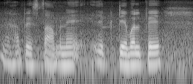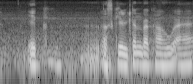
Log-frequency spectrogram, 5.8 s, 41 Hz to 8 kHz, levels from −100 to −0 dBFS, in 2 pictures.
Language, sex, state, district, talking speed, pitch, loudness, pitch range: Hindi, male, Bihar, East Champaran, 115 wpm, 140 Hz, -25 LUFS, 135-145 Hz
